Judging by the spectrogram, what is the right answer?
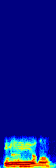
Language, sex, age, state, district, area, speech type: Nepali, female, 18-30, West Bengal, Darjeeling, rural, conversation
